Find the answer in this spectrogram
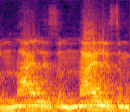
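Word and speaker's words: nihilism: English की pronunciation जो है इसको नाइलिज्म कहती हैं, तो आप इसको प्रोनाउंस कर लें जैसे आप कर सकते हैं आसानी से।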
